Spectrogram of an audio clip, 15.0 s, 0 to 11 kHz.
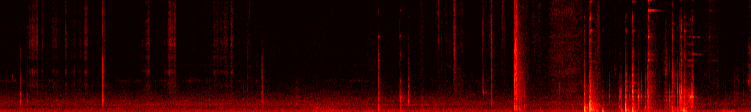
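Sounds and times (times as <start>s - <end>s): metal clinks and knocks: 11.7s - 14.1s.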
